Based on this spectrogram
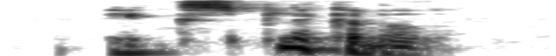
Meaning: Able to be explained
- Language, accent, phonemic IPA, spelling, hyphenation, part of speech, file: English, Southern England, /ɪkˈsplɪkəbəl/, explicable, ex‧pli‧ca‧ble, adjective, LL-Q1860 (eng)-explicable.wav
